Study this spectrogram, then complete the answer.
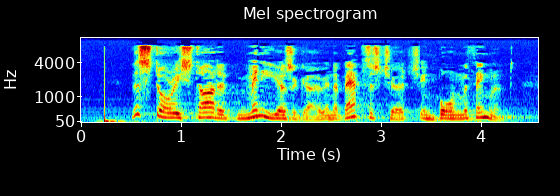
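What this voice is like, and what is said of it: English accent. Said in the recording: “I love this guy's English accent.”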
